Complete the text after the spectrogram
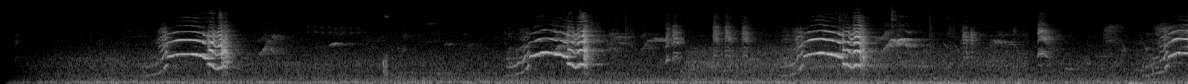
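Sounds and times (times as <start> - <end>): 
black cockatoo calls with harsh pulses, wailing note and squawks: 1.4 - 2.8, 5.1 - 10.7, 11.4 - 11.8.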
